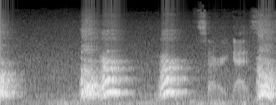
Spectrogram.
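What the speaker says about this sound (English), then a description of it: "There are my dogs." Several dogs bark outdoors at a rural home in a few separate loud bursts, each a short cluster of barks with quiet gaps between.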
